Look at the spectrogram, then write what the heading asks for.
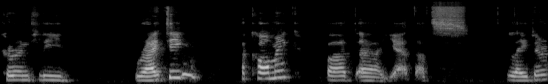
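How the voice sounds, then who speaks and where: In a Swiss German accent, the speaker goes very slowly, with long, frequent pauses and very wide pitch swings. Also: woman, medium pitch for a woman. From German-speaking Switzerland. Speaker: artist and cosplayer. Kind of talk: casual chat.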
